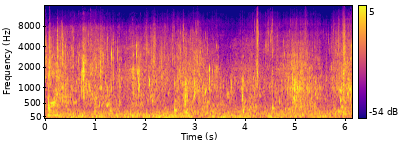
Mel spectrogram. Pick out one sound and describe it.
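Small waves lap against a kayak hull.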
